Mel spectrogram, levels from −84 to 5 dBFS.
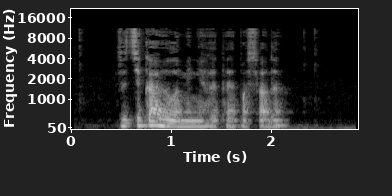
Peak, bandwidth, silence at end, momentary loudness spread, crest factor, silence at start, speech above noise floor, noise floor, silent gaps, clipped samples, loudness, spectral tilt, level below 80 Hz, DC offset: -6 dBFS; 11.5 kHz; 0.7 s; 13 LU; 20 dB; 0.5 s; 33 dB; -56 dBFS; none; under 0.1%; -24 LUFS; -5.5 dB/octave; -44 dBFS; under 0.1%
